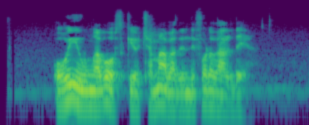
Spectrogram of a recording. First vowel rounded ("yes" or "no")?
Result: yes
